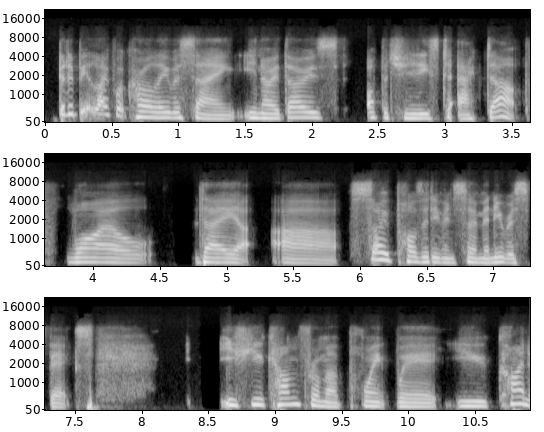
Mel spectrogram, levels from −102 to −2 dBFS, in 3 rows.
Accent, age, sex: Australian, 30-49, female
